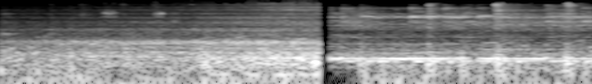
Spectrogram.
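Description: Train pulling away from a station on a matchday trip to the Emirates, a steady loud rumble of wheels and carriages with a brief cut midway and a faint whine after.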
